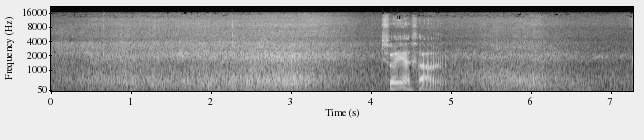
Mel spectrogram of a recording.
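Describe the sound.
Steady roar of sea waves washing onto shore, a broad continuous rushing with gentle swells in loudness, briefly interrupted around the fourth second by a short spoken phrase.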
